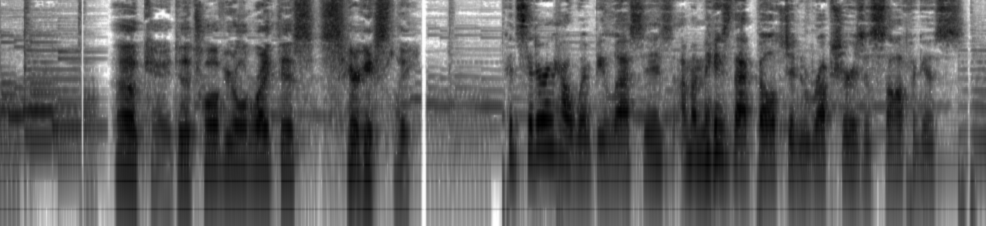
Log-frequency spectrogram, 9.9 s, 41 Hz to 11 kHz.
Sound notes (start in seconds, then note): 1.7 sighs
